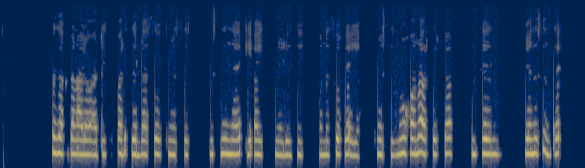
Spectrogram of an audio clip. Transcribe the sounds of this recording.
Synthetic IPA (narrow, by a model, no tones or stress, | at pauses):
ʔɨzakʰɨ̥t̪ʰanʕalawʕad̪ːit̪ʰɨ̥falɨʔzɐlːasɐt̪ʰɨmɐsɨl | mɨslinajʔiʔajt̪ʰeknolod͡ʒi | anɐt̪sofijaɨjːa | t̪ʰɨmɐsɨlnɨmɨxanuɐɾt̪ʰoa | ɨnt̪ʰa | jɛnɨsiɨnt̪ʰaj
